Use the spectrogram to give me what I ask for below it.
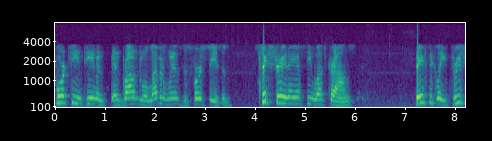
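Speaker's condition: No condition

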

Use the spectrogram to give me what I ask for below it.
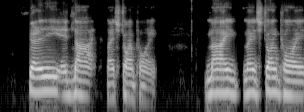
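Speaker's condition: Down syndrome

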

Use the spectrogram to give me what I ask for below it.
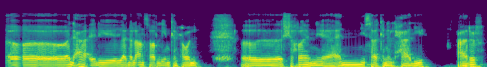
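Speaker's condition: Stuttering; onset age 10, previously largely controlled, gave presentations, spoke at Toastmasters, perfectionism possibly a contributing cause; worst period of stuttering so far, lacks willpower to work on it; difficulty communicating with people; prolonged sounds

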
